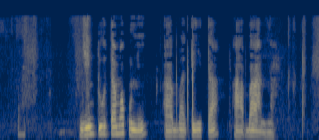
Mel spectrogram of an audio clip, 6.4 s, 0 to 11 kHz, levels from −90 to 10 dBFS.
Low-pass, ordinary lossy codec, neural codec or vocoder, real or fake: 7.2 kHz; MP3, 32 kbps; none; real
